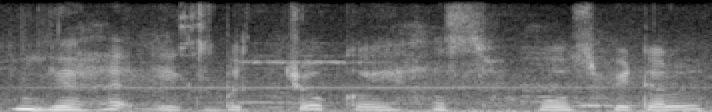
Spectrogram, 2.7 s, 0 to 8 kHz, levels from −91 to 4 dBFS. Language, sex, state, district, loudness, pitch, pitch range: Hindi, female, Haryana, Jhajjar, -17 LUFS, 220 Hz, 205-245 Hz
